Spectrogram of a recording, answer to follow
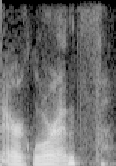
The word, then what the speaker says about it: Erick Lorinc: Um well, and our special guest, Eric Lawrence with us. Yeah, thanks for pronouncing it correctly.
